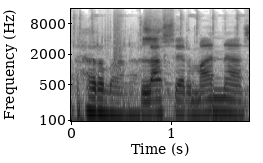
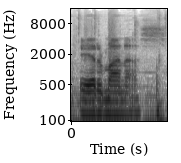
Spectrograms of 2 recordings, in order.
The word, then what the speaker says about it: hermanas: greenfield california it's irma that's not haraman hermanas say it hermanas see he doesn't pronounce the h yeah that's what i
